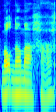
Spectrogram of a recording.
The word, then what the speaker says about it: Multnomah: Multnomah Falls?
